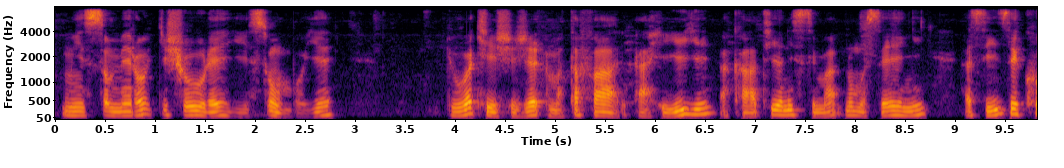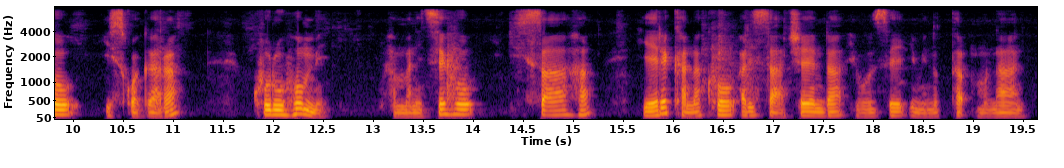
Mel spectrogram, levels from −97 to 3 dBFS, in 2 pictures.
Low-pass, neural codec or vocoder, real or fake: 7.2 kHz; none; real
